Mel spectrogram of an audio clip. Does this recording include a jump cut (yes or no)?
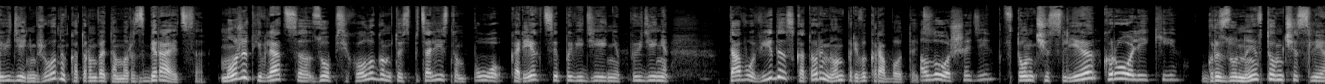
yes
